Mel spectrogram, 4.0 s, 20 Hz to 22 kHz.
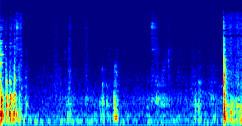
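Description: A few sharp knocks and clicks of hand tools and a 2x4 being handled on a wooden workbench: a loud knock at the start, faint taps in the middle, and another sharp knock near the end.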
